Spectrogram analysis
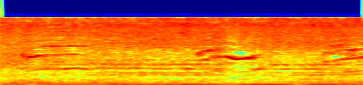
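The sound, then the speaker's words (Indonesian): A small cat under a washbasin in a toilet meows several times in short, rising-and-falling cries, heard over a steady low hum and constant hiss of background noise; no one speaks. “Dan hanya ada seekor kucing kecil yang sedang berada di bawah wastafel.”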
